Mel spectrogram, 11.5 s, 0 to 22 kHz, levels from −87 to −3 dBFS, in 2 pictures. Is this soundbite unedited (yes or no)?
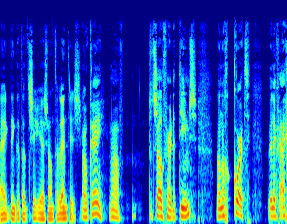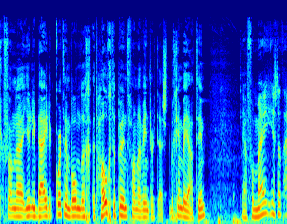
no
